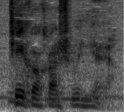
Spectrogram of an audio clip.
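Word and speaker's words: Ty kochasz mnie: You don't say that slowly. I'm saying it slowly so you'll hear it. Ti kochasz mnie.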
